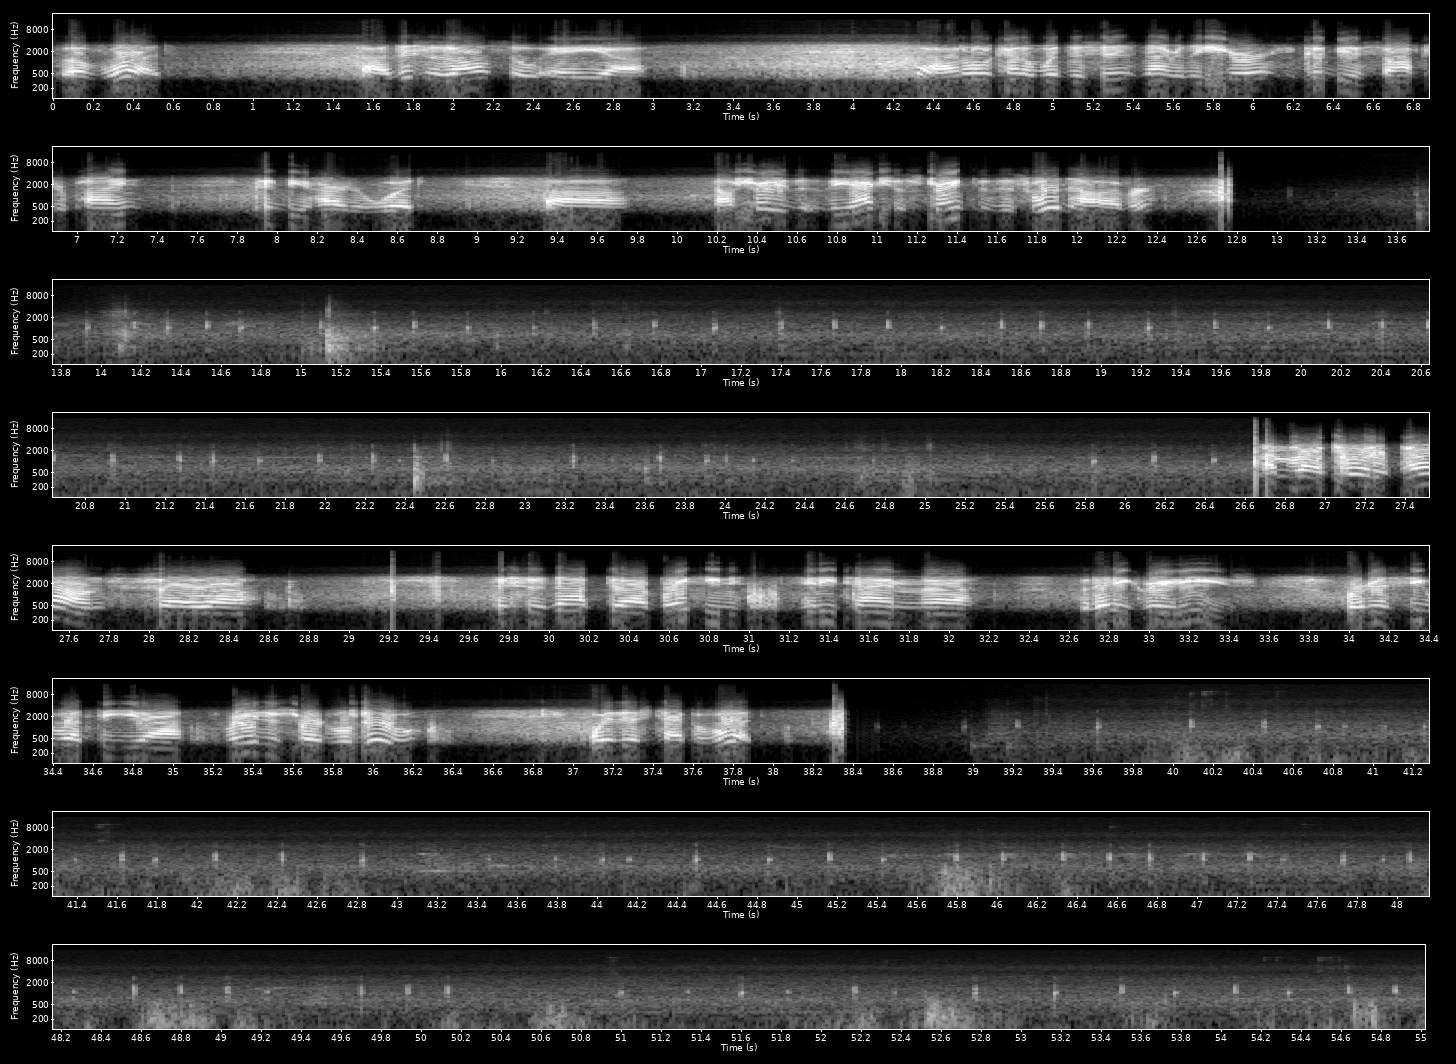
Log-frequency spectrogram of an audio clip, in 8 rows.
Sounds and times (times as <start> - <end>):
Speech: 0.0 - 0.6, 1.5 - 3.0, 4.2 - 12.4, 26.6 - 38.1.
